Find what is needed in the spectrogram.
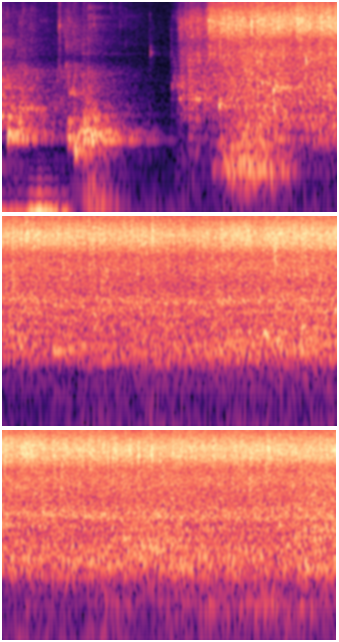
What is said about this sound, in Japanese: ではでは最後にシャワーで流していきますね。失礼します。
